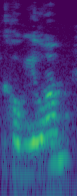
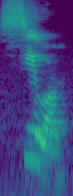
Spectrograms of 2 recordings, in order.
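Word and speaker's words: coelom: cavity called acila looks like it should be kobilum but that's actually pronounced selem and the ceilum it's it's actually um if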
